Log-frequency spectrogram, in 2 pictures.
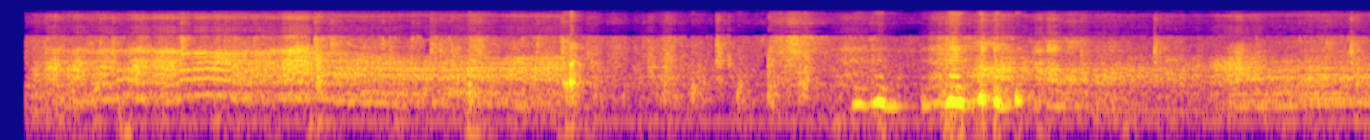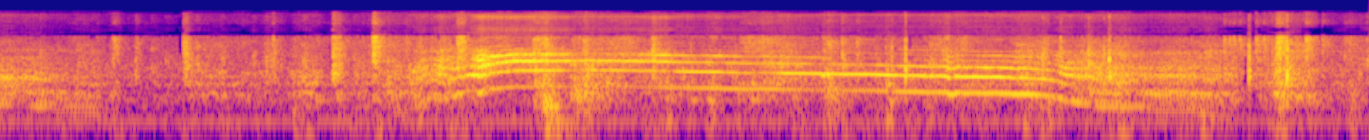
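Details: Grumpy Manx cat, a male pet, vocalizing at length: rough, noisy grumbling early on, then a long drawn-out meow with clear harmonics that holds level and falls at the end; a man talks to the cat between sounds.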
